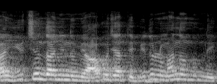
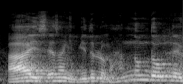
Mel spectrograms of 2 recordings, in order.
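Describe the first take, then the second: First: Higher, fast mock indignation; indignant father. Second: Grumbling little son. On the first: Father throwing his little son's words back, mock indignant. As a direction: rattle it back as an offended dad. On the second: Acted. Kindergarten son grumbling in hot bath.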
